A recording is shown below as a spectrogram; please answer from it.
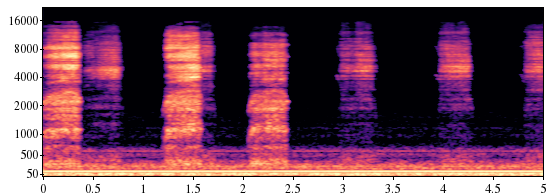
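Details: Barn owls in a wild nest box, adults alongside chicks; harsh broadband hissing calls, short and loud, repeated roughly every second, later ones softer, over a constant low electrical drone.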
